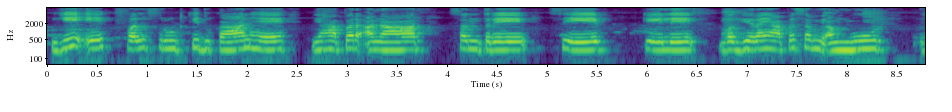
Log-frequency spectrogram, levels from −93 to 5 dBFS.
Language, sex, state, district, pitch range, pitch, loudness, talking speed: Hindi, female, Rajasthan, Jaipur, 215-240 Hz, 225 Hz, -16 LUFS, 130 wpm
